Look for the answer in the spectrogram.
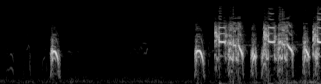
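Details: Loud partridge (teetar) calling: single harsh notes, then a rapid, scratchy burst of rising and falling notes packed closely together.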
